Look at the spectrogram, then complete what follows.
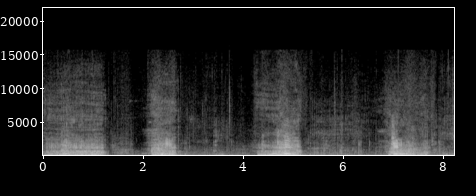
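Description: A large animal calling four times, roughly every two seconds, each loud call lasting about half a second to a second.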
